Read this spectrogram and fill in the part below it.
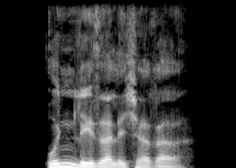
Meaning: inflection of unleserlich: 1. strong/mixed nominative/accusative feminine singular comparative degree 2. strong nominative/accusative plural comparative degree
- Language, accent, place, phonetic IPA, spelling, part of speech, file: German, Germany, Berlin, [ˈʊnˌleːzɐlɪçəʁə], unleserlichere, adjective, De-unleserlichere.ogg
